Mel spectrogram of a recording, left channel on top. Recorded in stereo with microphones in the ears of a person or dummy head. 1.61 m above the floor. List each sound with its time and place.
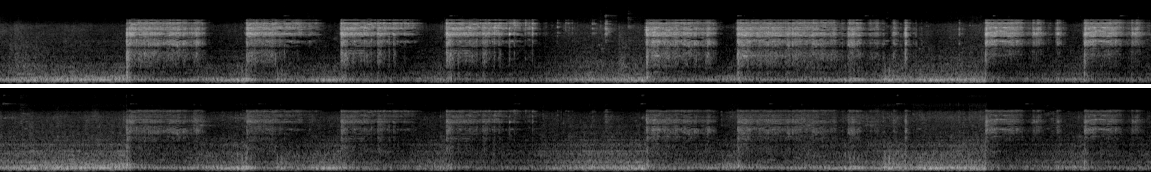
0.0 s a motorcycle: 80° right
1.3 s breaking glass: 50° left (ahead or behind)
